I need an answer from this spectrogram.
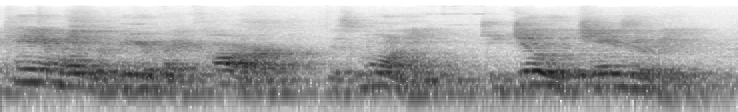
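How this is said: American accent, the R is clearly pronounced. "If I say that in American English"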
